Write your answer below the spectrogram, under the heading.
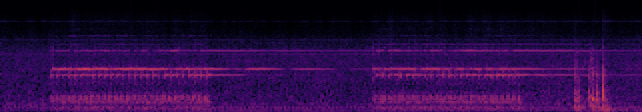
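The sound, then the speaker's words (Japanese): Telephone ringing, sounding faint: two long bursts of warbling bell tone separated by a pause, followed by a brief clunk at the end. “そしてラブテレフォンはそれから毎日かかってきた。”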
